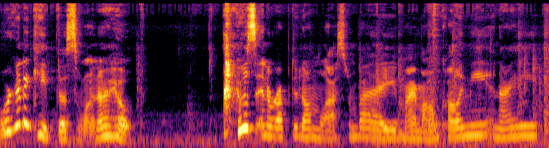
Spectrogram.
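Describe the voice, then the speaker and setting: A woman talks fairly quickly while noticeable background noise carries on around her. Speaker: cross stitch video blogger. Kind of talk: casual chat. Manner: fast.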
